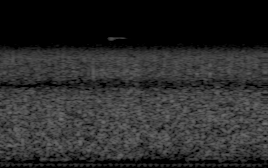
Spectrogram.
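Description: Faint, steady rush of a shallow creek flowing over stones.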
